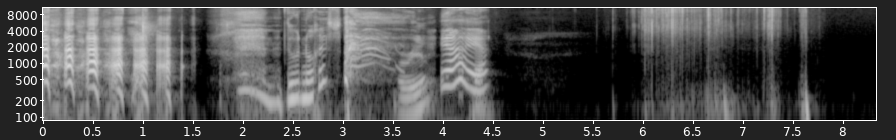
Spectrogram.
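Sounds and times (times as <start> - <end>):
laughter: 0.0 - 1.4, 3.0 - 4.4
speech: 2.4 - 4.6
crusty sourdough bread being broken apart by hand: 5.7 - 7.7.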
